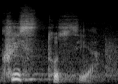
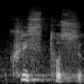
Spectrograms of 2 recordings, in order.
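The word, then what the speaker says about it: Χριστός: 그리스도라고 하는 그 단어 우리는 그리스도라고 하지만 그 그리스도라는 말에 헬라어다는 크리스토스야 크리스토스 그래서 그것을 우리말로 다가 그리스도라고 발음을 하는 거예요 근데 크리스토스는 어떠한 단에서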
